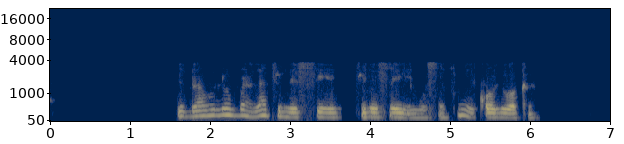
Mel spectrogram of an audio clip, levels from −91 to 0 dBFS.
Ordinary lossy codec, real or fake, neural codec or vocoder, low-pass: none; fake; codec, 24 kHz, 3 kbps, HILCodec; 3.6 kHz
